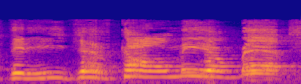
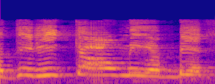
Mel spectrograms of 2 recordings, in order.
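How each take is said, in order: First: Louder, slow indignant challenge; imitating the offended coworker, louder and slow; sassy indignant woman. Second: High, slow indignant challenge; imitating an offended coworker, pitched way up; sassy indignant woman. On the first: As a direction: drag it out with full attitude. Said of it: "That's how she was". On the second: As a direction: lean into the sass of the question. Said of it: "She had that vigor".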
